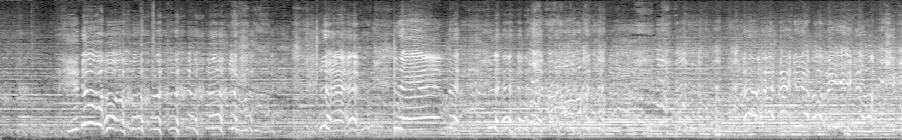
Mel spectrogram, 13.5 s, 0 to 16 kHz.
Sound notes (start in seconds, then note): 7.6 wailing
